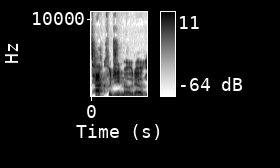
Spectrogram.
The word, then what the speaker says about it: Tak Fujimoto: I think it's, his name is pronounced Tak Fujimoto.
